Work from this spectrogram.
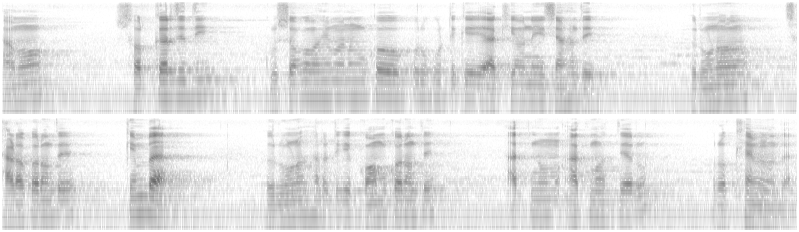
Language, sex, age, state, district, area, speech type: Odia, male, 45-60, Odisha, Jajpur, rural, spontaneous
